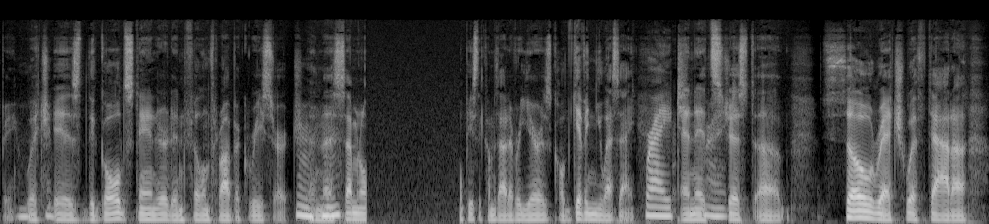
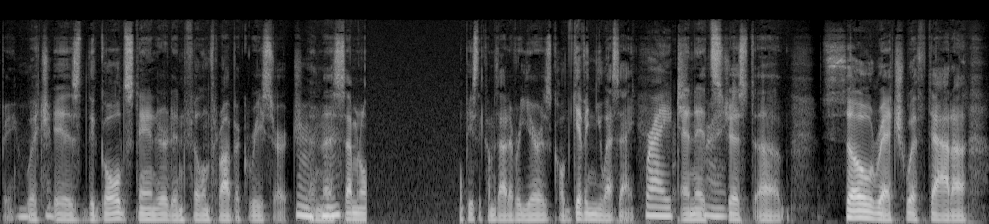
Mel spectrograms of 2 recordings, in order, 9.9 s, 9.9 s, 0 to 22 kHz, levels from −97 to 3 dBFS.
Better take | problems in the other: neither | audio freezing; at 3.5 s for 1 s; the same in both

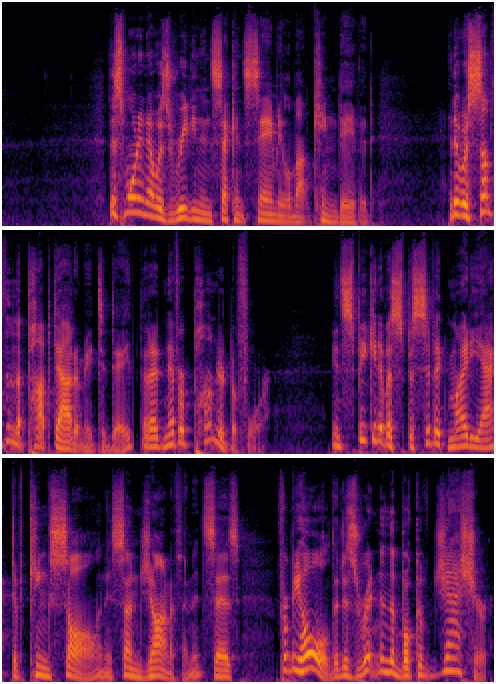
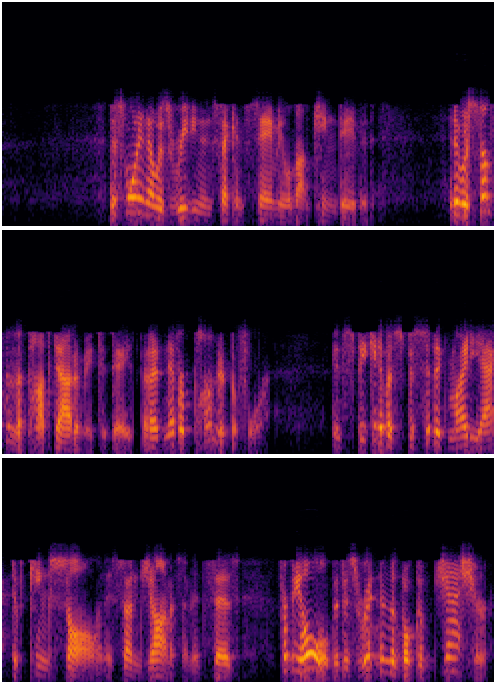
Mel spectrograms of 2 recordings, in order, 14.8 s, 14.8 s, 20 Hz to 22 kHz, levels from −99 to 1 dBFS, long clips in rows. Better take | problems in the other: first | phone-call audio; poor line; nothing above 3.5 kHz

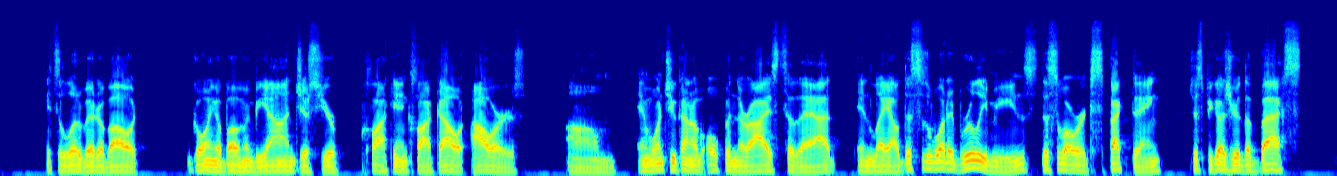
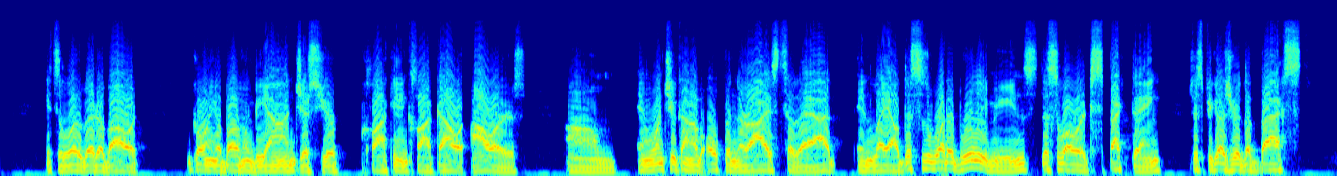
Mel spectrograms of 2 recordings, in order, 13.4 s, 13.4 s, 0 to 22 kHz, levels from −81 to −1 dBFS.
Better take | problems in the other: first | distortion; heavy; 6 dB below the speech

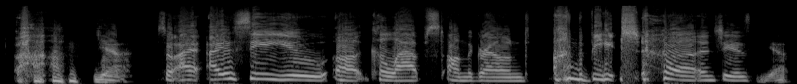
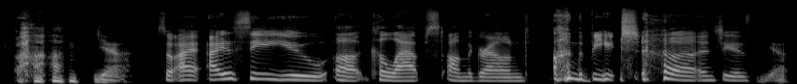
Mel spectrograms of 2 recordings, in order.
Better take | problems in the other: second | distortion; heavy; 7 dB below the speech

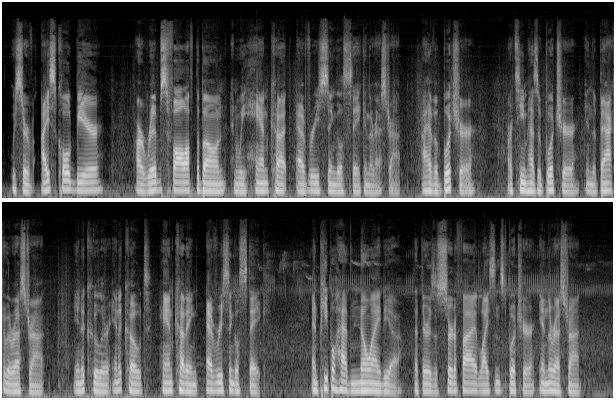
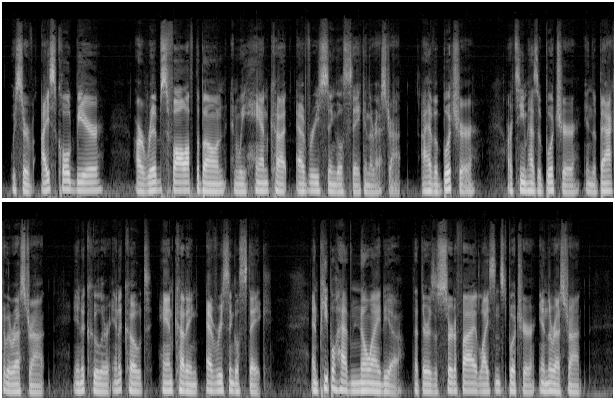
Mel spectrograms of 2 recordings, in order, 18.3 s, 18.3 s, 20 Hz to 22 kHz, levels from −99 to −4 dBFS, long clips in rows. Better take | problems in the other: second | animal sounds; faint; throughout; 30 dB below the speech

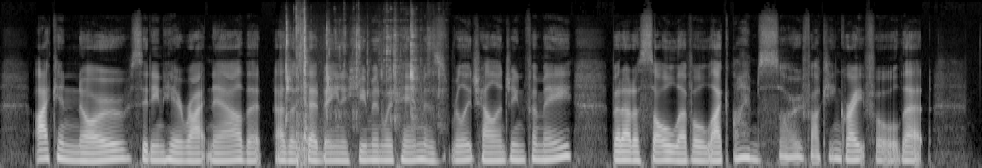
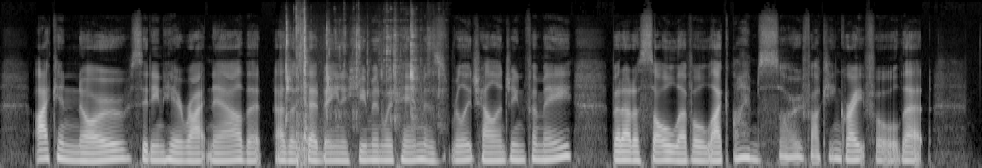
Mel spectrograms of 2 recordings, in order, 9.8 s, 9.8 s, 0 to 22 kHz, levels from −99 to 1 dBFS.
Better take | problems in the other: neither | jangling keys; noticeable; from 3 to 4.5 s; peak 2 dB below the speech; the same in both

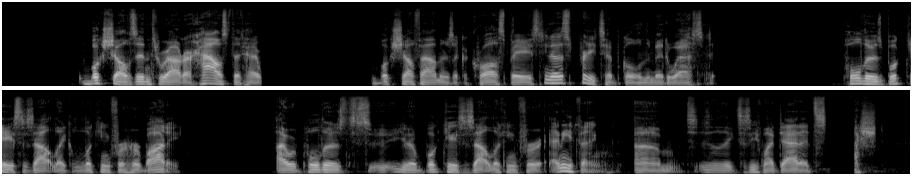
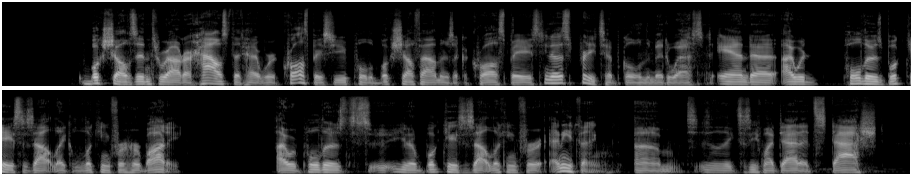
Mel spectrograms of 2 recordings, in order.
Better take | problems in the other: second | audio cutting out; at 2.5 s for 1 s, at 7 s for 1 s and at 17 s

